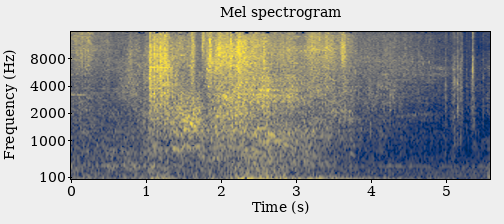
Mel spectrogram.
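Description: Magic spells crackle and whoosh.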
